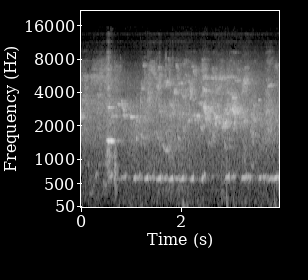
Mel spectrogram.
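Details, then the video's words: Birds chirping: a soft, distant chorus of high twittering notes, over a steady run of low, even pulses repeated several times a second. "Birds Chirping Sound"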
